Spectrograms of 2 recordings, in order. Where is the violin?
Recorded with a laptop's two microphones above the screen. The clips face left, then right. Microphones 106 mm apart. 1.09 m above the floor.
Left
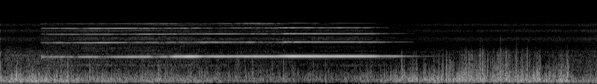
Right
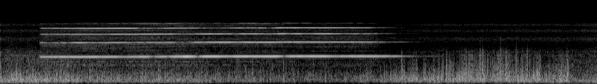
65° right (ahead or behind), 8 m.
